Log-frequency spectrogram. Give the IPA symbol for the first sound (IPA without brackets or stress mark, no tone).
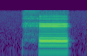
h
